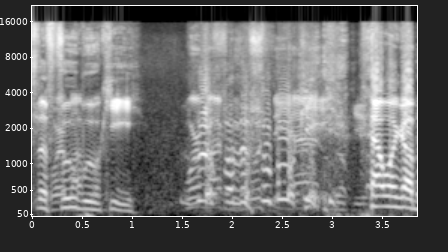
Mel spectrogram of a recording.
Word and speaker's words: Fubuki: Farragut, is that how you pronounce yeah, Farragut. That? Farragut. Farragut. Okay. Yeah. I mean, there is the Fubucky, so. The Fubucky? Where's the Fubucky? It's the Fubuki.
